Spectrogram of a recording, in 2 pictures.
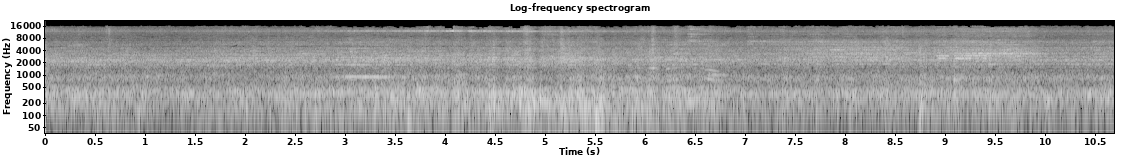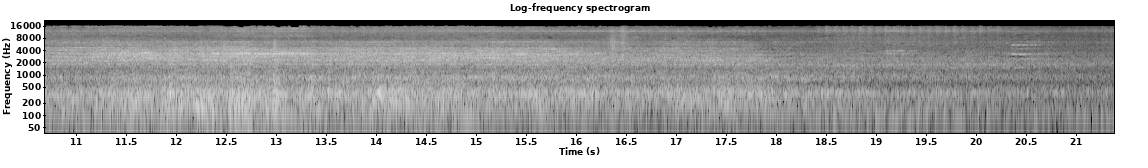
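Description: Coaches of an Indian express passenger train rolling past at speed: a steady wheel-on-rail rumble with occasional clacks over the rail joints and a faint high wheel squeal. It fades near the end as the last coach goes by.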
